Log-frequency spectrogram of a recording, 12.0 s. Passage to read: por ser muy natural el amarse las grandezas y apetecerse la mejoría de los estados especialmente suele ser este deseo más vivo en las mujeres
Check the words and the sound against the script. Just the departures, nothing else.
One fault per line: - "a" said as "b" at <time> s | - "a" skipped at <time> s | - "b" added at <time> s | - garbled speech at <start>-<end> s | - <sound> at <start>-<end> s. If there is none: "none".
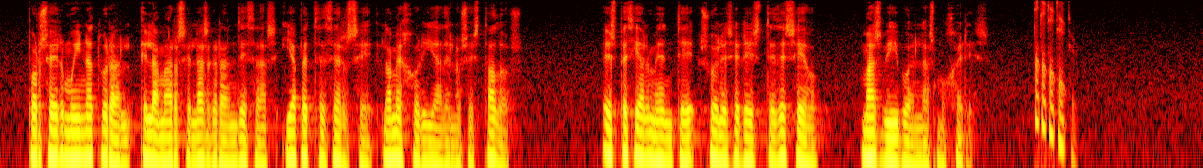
- chirp at 10.3-10.8 s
